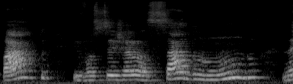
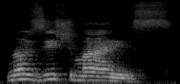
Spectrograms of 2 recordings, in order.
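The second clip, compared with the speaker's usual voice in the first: normal talking voice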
